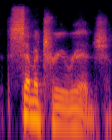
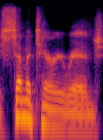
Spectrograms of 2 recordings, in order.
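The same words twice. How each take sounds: First: It is said with a British pronunciation. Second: It is said with an American pronunciation.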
